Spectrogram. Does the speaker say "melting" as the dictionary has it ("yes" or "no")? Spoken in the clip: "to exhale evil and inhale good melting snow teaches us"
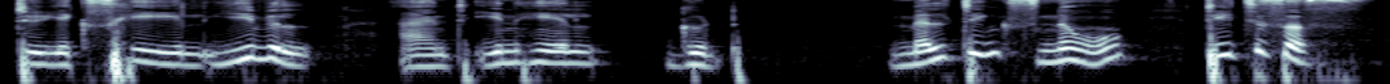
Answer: yes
